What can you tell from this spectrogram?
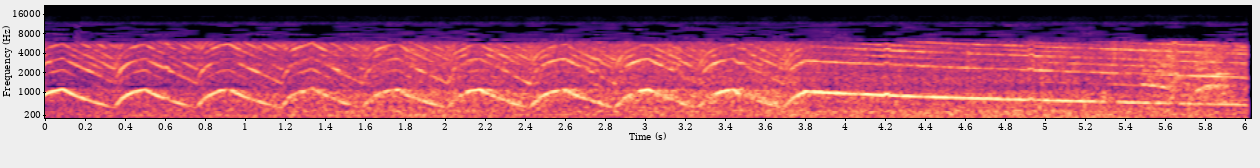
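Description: Emergency vehicle siren yelping, its pitch sweeping up and down about twice a second, then changing to one long tone that slowly falls in pitch.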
